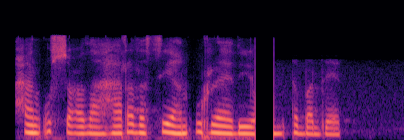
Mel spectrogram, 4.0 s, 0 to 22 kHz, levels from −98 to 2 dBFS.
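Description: At 2.55 s the sound drops out for about 0.19 s. It then returns dull and boxy, with nothing above 3.8 kHz, down from about 7.8 kHz through the mSBC headset link. The level holds steady. A faint new hiss appears. This likely reflects an input switched to a poorer device.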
